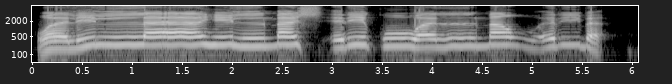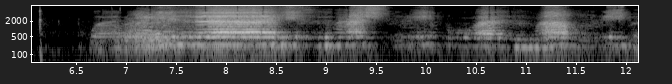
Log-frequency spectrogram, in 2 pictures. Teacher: Nipisnya ri. Tak boleh kita sebut secara tebal. Ri ataupun melampau nipisnya sampai ri begitu pun tak boleh.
